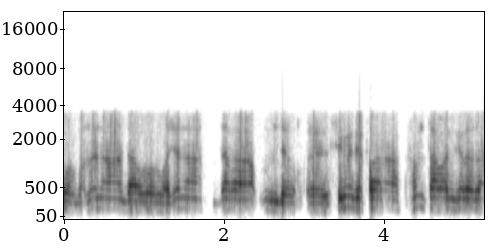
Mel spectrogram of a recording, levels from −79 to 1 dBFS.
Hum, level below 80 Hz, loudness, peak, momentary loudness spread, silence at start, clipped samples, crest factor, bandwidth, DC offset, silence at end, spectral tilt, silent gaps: none; -72 dBFS; -26 LUFS; -4 dBFS; 7 LU; 0 s; under 0.1%; 20 dB; 3.8 kHz; under 0.1%; 0 s; -8.5 dB/octave; none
